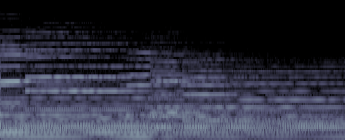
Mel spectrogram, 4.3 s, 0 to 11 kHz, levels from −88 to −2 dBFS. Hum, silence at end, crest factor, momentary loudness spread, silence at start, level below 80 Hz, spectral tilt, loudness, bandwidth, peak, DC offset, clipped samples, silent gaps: none; 0 s; 14 dB; 7 LU; 0 s; -54 dBFS; -7 dB/octave; -42 LUFS; 11 kHz; -28 dBFS; under 0.1%; under 0.1%; none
